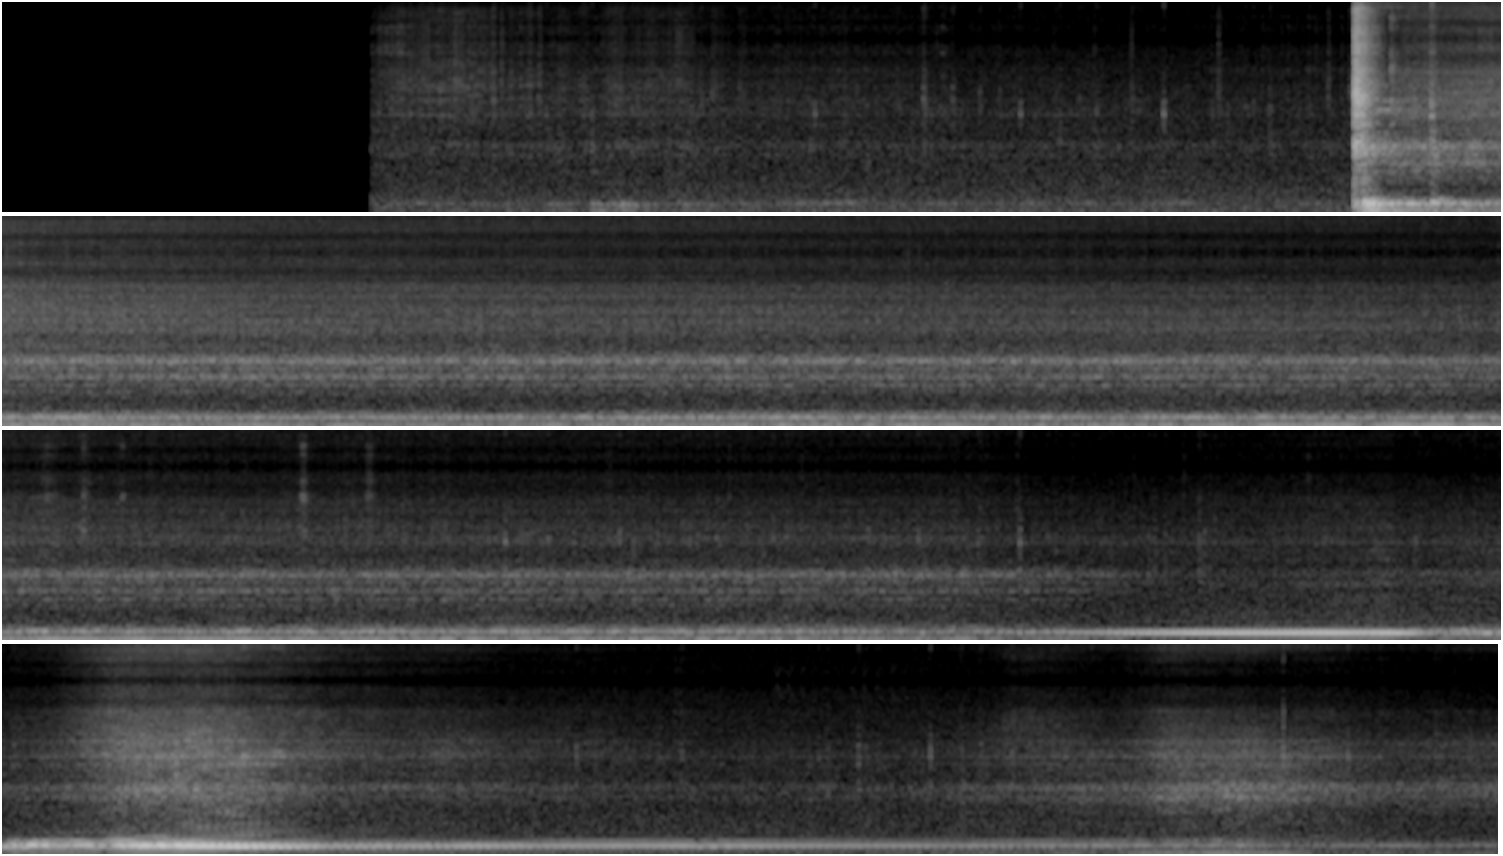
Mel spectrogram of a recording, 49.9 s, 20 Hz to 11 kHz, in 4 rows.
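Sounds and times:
diesel engine running: 11.3 - 48.9.

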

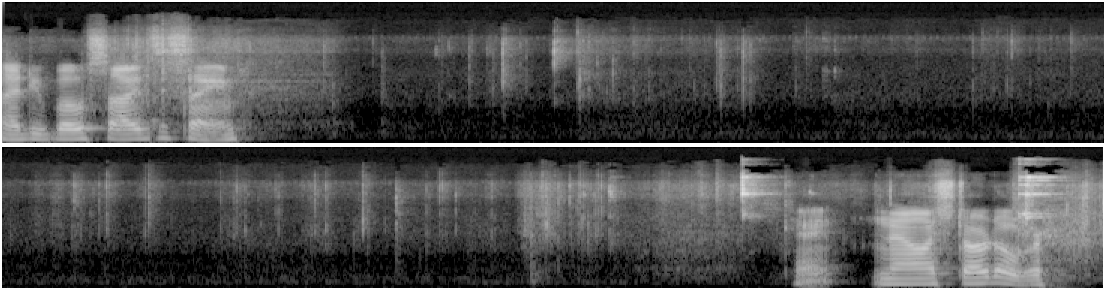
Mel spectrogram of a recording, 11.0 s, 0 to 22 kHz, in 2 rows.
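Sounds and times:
plastic sheeting rustling: 0.6 - 1.6, 2.3 - 4.0, 4.8 - 9.0, 10.6 - 11.0.

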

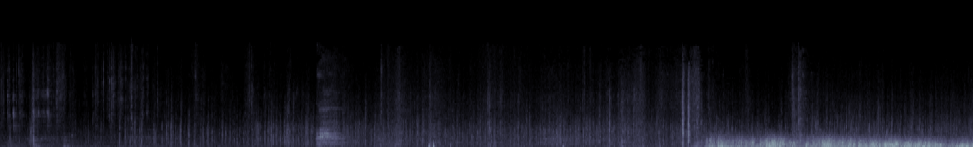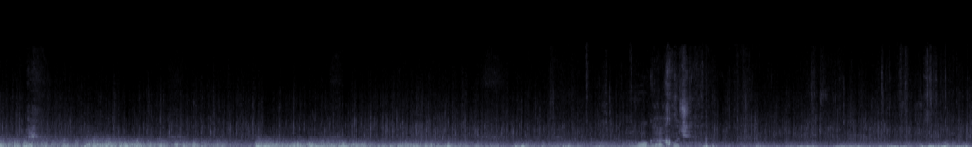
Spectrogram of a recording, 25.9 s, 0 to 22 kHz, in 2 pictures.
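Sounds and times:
heavy rain drumming on tent: 0.0 - 25.9
thunder rumbling: 9.2 - 25.9.

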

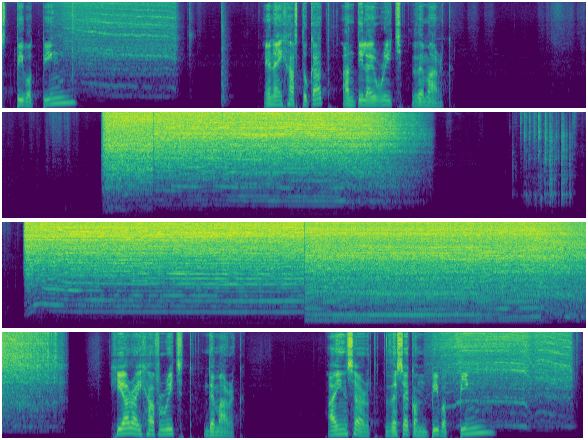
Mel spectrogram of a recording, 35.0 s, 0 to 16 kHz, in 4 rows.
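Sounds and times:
jigsaw cutting wood: 0.9 - 2.7, 10.3 - 15.2, 17.8 - 27.3, 32.7 - 34.9.

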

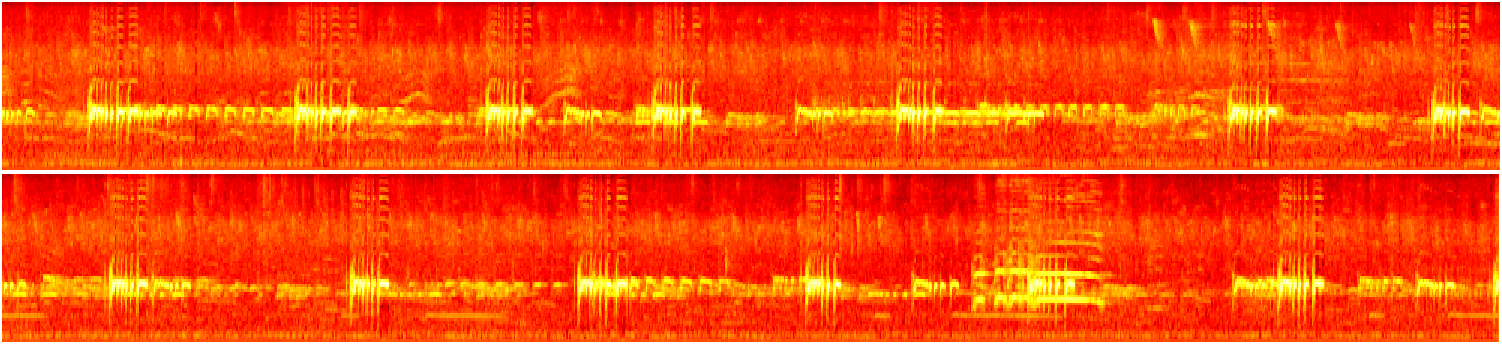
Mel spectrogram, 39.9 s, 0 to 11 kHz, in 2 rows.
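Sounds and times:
bird call with sliding notes: 0.0 - 39.9
dove cooing song: 0.0 - 39.9.

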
